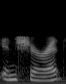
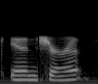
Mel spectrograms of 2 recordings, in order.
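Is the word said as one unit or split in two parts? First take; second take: one unit; two parts. First: The word is said as one smooth unit. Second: The word is split into two separate parts. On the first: The speaker calls it right. "say insurance. It's one word" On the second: The speaker calls it wrong. "I would make it two words, like insurance"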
